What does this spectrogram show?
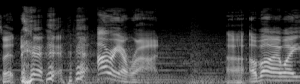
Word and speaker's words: Arianrhod: Oh, is that how you pronounce it? Arianrhod.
